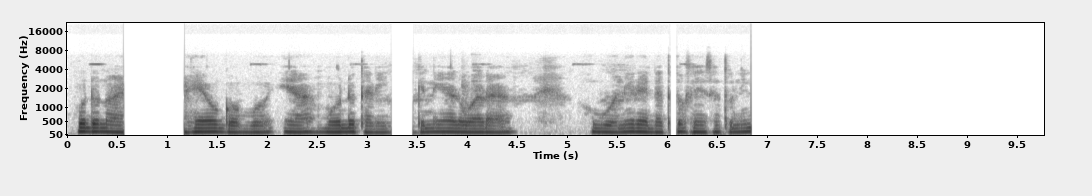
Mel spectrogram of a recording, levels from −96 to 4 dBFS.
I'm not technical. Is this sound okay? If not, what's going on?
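No, not quite. There are two problems in this speech clip.

First, the sound cuts to silence three times and then carries on: at 0.56 s for about 0.6 s, at 3.24 s for about 0.22 s, and at 6.03 s for about 70 ms. That's most likely a Bluetooth stall. Interference held up the wireless signal, the headphones ran out of audio, and playback paused until the signal caught up.

Second, from 6.83 s to the very end, there's nothing at all, not even background hiss. That's an audio dropout to silence. The input was lost, probably through a disconnection or a mute, and the recording kept going with pure silence, so whatever was said after that point is gone.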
